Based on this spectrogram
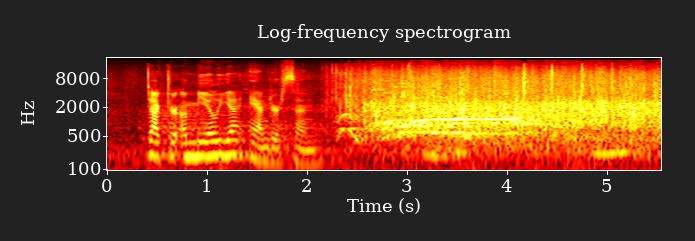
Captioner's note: crowd cheering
